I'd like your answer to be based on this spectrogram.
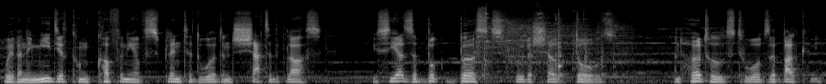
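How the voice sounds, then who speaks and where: A man's voice: fairly low pitch, fairly even intonation, normal speed, a bit bright, faint music behind. A man narrating a tabletop fantasy game as game master, with descriptive storytelling.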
